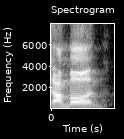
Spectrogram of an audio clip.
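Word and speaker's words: jamón: How to no roll one those knows the correct way to pronounce it. Jamon.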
